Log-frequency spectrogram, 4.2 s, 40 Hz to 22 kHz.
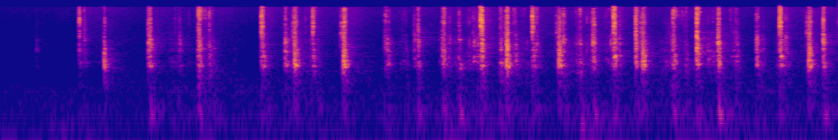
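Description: Both hands type fast with their fingertips on a solid, full-size black Redragon Shrapnel K589 mechanical keyboard resting on a desk, fitted with silent Outemu Silent Sky switches and Razer PBT plastic keycaps. A rapid run of short, dry clicks and muted thocks is heard, each keystroke crisp with a bright top and centred around 1 kHz, dying away almost instantly over a soft low thump.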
